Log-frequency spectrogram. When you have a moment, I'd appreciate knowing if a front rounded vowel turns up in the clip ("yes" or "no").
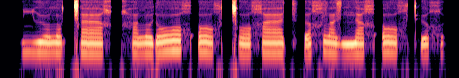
no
